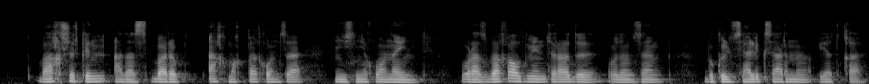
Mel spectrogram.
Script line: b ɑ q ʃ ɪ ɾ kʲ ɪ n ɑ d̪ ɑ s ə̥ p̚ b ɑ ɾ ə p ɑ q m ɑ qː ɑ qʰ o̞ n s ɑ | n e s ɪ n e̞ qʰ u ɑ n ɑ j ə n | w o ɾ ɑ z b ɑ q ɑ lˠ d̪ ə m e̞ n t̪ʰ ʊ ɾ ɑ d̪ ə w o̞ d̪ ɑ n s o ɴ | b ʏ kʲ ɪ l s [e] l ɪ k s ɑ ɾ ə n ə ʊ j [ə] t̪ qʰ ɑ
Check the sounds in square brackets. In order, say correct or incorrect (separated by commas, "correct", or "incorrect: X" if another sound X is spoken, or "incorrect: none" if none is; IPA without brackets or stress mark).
incorrect: æ, incorrect: ɑ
